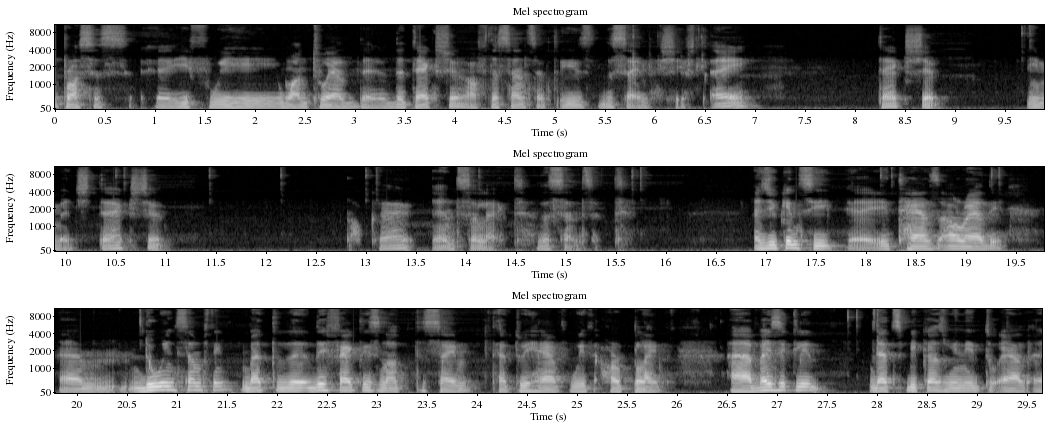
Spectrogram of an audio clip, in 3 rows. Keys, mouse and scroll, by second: 12.0-15.6 drag, 18.0 click, 19.1 click, 19.7 scroll up 1, 27.6 click.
